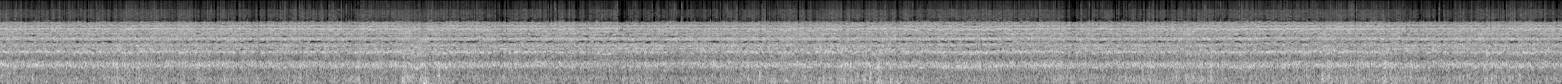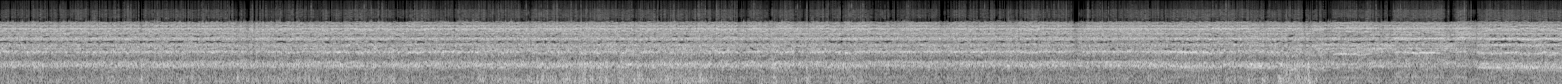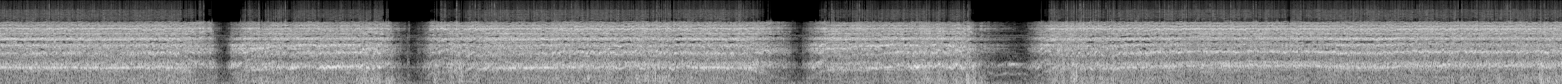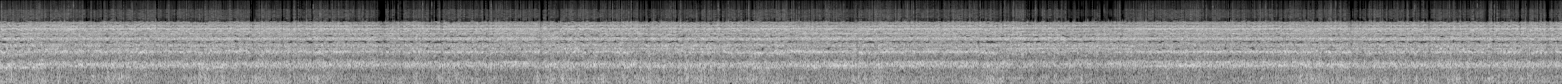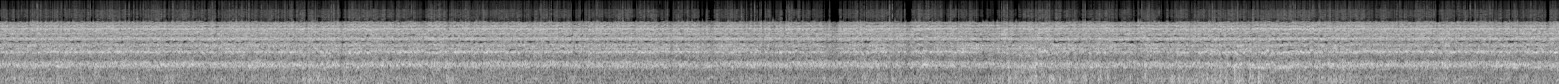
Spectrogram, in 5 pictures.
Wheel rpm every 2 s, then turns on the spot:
230, 230, 230, 230, 230, 230, 230, 230, 230, 240, 230, 240, 230, 230, 220, 210, 160, 150, 180, 140, 140, 200, 220, 220, 230, 240, 230, 230, 230, 230, 230, 230, 230, 240, 230, 230, 230, 230, 230.
38-40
